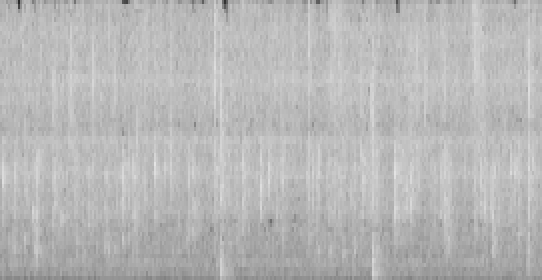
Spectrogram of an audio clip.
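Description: Battered chicken breast pieces sizzling and crackling in hot sunflower oil in a frying pan, a steady hiss full of tiny pops. Twice, about two and three and a half seconds in, the metal fork turning the pieces clinks lightly against the pan.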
